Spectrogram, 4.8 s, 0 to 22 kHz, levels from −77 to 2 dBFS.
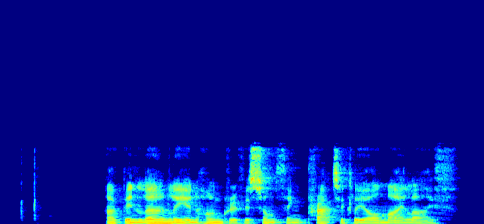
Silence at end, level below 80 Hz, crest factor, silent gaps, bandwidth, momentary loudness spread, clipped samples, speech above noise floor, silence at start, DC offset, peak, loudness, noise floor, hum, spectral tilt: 0.3 s; -64 dBFS; 22 dB; none; 8.4 kHz; 11 LU; under 0.1%; 62 dB; 1.05 s; under 0.1%; -6 dBFS; -26 LUFS; -88 dBFS; none; -4.5 dB/octave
